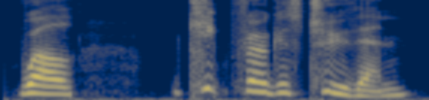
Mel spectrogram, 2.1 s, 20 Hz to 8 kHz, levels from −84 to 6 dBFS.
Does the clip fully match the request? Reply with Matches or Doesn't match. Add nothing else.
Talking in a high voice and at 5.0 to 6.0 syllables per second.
Doesn't match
